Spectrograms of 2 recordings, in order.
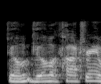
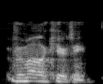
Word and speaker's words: Vimalakirti: I had to kind of smile inwardly when I heard your quote from Vimakakirti. Am I pronouncing it right? – Vimalakirti.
